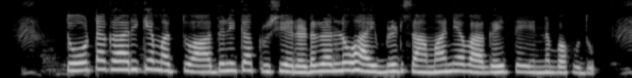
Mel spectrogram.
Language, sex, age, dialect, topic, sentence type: Kannada, female, 18-24, Mysore Kannada, banking, statement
